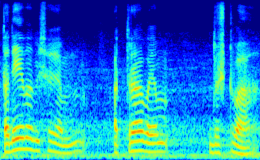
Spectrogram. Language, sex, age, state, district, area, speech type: Sanskrit, male, 18-30, Maharashtra, Nagpur, urban, spontaneous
